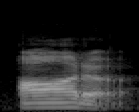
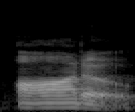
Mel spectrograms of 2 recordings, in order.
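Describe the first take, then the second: First: The words blend into one reduced word, oughta. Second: The same.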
